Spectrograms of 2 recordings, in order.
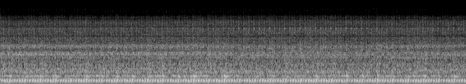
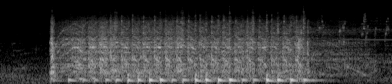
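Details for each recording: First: Audi A6 C5 2.5 TDI V6 (AKE) after reassembly and fixing a clogged catalyst and a wrong injection angle: steady, even diesel clatter at idle; starts and idles normally, though it revs poorly because the turbo geometry is seized. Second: Audi A6 C5 2.5 TDI V6 (AKE) diesel, two injection pumps replaced without success: steady starter cranking about three beats a second for under three seconds, never catching; no-start caused by injection pump timing well out.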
